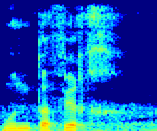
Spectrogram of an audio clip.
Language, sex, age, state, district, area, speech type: Urdu, male, 18-30, Telangana, Hyderabad, urban, read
